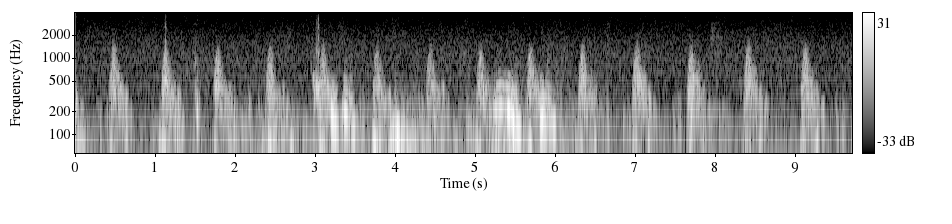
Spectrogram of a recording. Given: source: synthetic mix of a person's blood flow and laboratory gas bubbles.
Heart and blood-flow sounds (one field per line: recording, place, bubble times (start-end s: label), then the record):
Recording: Doppler ultrasound of blood flow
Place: subclavian vein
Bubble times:
1.08-1.18 s: bubbles
1.47-1.57 s: bubbles
2.94-3.10 s: bubbles
From the record:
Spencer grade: 1 (occasional bubble signal discernible with the cardiac motion signal, with majority of cardiac periods free of bubbles)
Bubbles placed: anywhere in the cardiac cycle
